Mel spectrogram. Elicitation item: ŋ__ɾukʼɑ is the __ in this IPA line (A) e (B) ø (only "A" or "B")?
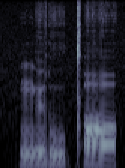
B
